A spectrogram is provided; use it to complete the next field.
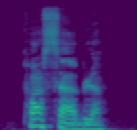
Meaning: thinkable; considerable (worthy of being considered)
- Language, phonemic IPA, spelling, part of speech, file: French, /pɑ̃.sabl/, pensable, adjective, LL-Q150 (fra)-pensable.wav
